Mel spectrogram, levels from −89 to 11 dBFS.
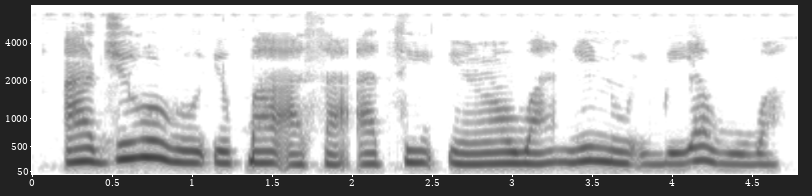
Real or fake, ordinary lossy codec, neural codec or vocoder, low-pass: real; none; none; 7.2 kHz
